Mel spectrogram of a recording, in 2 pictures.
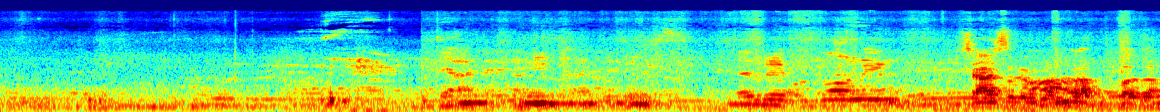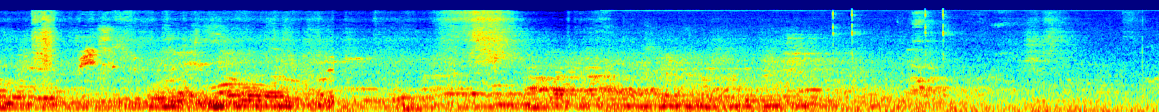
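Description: A crowd of men and women chatter and call out together nearby.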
